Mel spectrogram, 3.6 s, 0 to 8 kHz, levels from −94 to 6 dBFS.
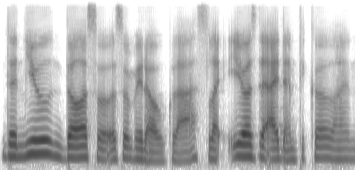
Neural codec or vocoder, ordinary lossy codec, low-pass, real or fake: codec, 16 kHz, 0.3 kbps, FocalCodec; none; 7.2 kHz; fake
